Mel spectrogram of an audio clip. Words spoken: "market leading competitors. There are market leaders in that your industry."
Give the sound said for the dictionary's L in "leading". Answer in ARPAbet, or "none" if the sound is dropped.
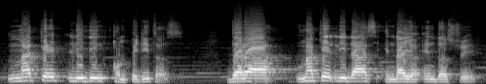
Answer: L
